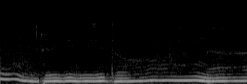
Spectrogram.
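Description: A voice humming long held notes without words, sliding down from a higher note to a lower one shortly after the start and holding it with a slight waver.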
